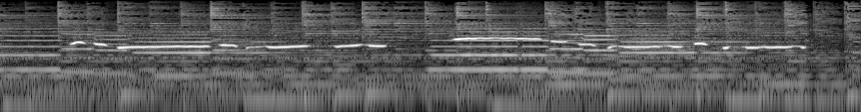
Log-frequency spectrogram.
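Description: A clear whistled melody glides and wavers over a full instrumental backing track with steady rhythmic beats, carrying the tune continuously from start to finish.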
